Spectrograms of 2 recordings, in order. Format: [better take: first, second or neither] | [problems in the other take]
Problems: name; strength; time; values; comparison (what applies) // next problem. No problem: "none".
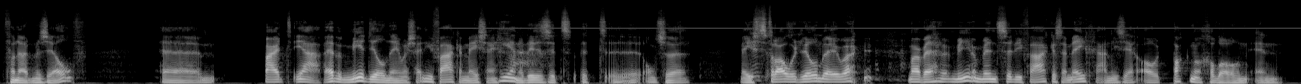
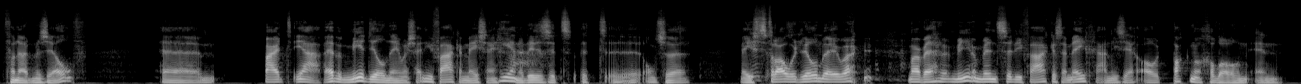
second | high-pitched whine; faint; from 4.5 s on; 5.5 kHz, 25 dB below the speech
